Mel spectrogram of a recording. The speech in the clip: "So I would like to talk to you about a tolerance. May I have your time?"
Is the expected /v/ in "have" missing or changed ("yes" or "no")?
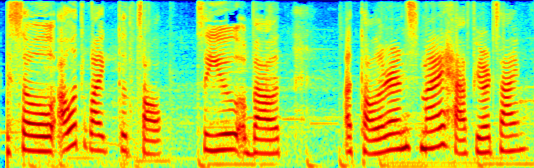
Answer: yes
